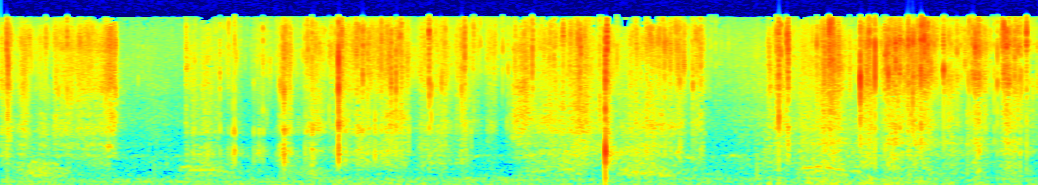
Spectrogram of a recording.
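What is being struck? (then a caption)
Sequin fabric pouch. Fingernails and fingertips brush and scratch across a pink sequin fabric pouch, making a steady, bright, crinkly rustle. Brief pauses break up the scratching, and a few sharper clicks stand out, the strongest about six seconds in.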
